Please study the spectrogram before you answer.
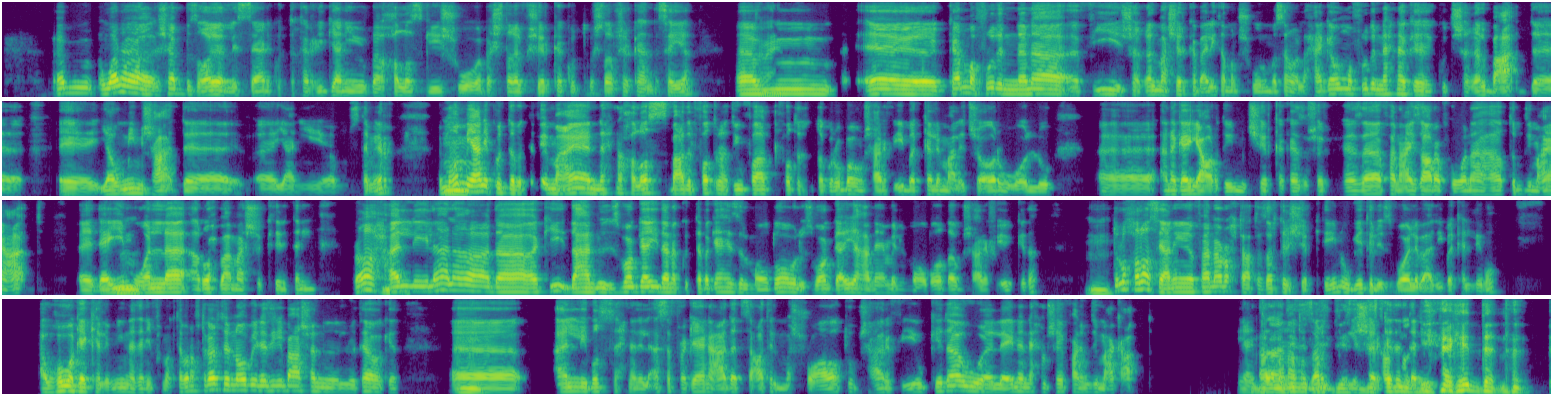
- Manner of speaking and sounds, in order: in English: "الHR"; other background noise; laughing while speaking: "كبيرة جدًا"
- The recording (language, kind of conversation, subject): Arabic, podcast, إزاي بتتعامل مع الخوف وقت التغيير؟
